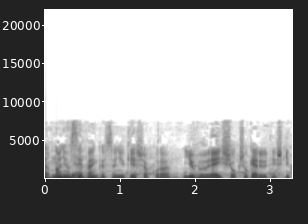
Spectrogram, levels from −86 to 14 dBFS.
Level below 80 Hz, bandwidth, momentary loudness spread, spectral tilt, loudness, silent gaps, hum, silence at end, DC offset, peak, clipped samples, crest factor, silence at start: -58 dBFS; 7.8 kHz; 8 LU; -7 dB/octave; -19 LUFS; none; none; 0 s; under 0.1%; 0 dBFS; under 0.1%; 18 dB; 0 s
